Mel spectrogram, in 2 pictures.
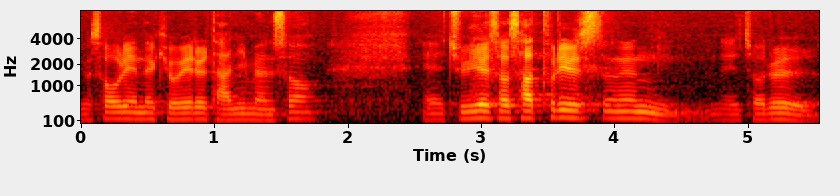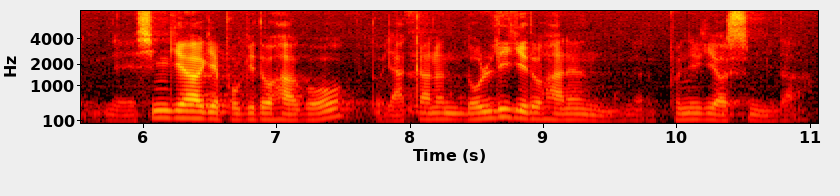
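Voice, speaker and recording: Amid audible room echo, a man at medium pitch speaks at a moderate pace with fairly even intonation and big swings in loudness. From South Korea, Gyeongsang province. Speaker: pastor. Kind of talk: sermon. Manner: sounds harsh, as if angry.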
